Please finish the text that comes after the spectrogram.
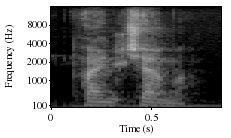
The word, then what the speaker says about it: Panchama: Pa, Pankama, cuckoo. Panchama. Panchama. Da, Devata, donkey. Dhaivata. Daivata. And Nisada, elephant. It also can be pronounced Nikada, but again, Ka is not pronounced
